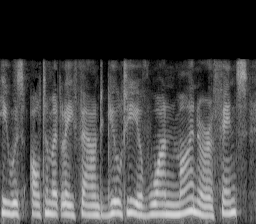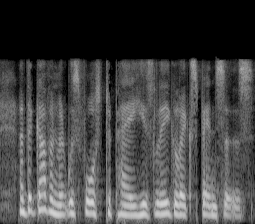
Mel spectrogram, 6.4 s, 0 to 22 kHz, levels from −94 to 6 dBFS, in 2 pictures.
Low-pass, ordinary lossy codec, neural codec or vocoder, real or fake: 7.2 kHz; AAC, 48 kbps; none; real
